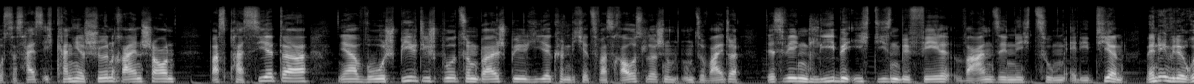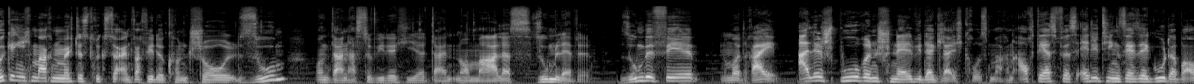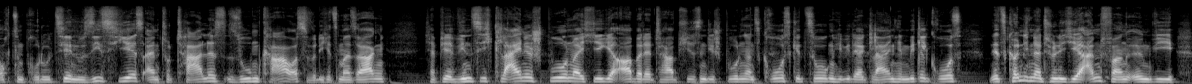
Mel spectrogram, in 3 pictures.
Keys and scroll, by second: 1.7 Down, 8.4 Up, 14.3 ctrl+z.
